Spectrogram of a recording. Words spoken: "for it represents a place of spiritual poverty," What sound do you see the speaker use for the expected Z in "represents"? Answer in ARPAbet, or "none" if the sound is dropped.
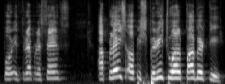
S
